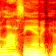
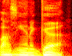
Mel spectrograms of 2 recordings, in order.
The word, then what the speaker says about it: La Cienega: Oh yeah, or La Cienega. That's how you say it. La Cienega.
